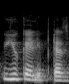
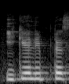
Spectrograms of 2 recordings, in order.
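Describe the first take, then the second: First: The word begins with a 'yoo' sound. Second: The word begins with an 'ee' vowel sound. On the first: The speaker calls it right. "इसको यूकेलिप्टस बोल रहे हैं" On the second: The speaker calls it wrong. "इकेलिप्टस नहीं बोल रहे हैं"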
